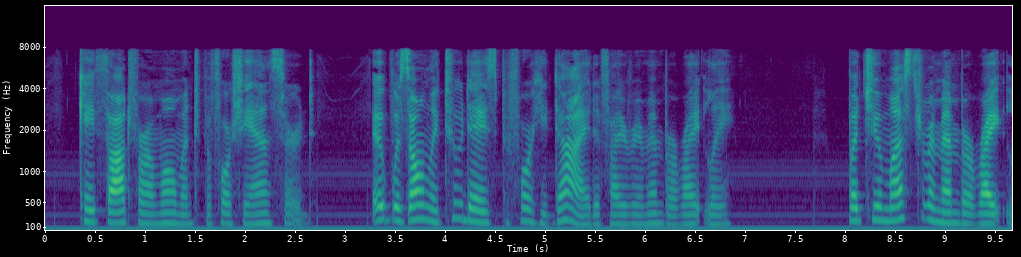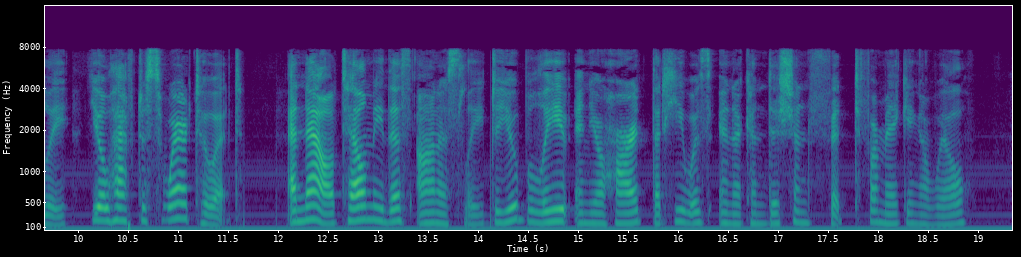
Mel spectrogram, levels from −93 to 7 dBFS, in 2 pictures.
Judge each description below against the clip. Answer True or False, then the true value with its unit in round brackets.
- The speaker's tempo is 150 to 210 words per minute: True (170 wpm)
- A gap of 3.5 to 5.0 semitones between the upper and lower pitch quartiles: True (4.4 semitones)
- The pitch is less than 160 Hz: False (165 Hz)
